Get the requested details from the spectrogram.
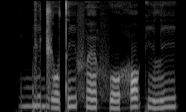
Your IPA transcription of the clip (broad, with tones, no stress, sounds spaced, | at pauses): ɡ͡b i˦ d͡ʒ o˧ t i˦ f ɛ̃˧ f o˧ h ɔ˦ k i˧ l i˦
